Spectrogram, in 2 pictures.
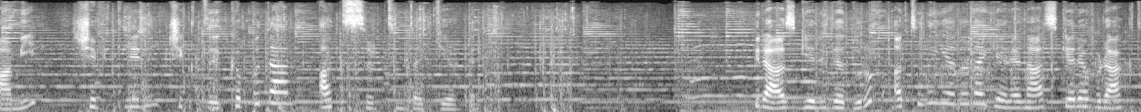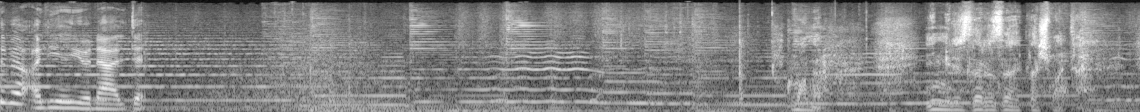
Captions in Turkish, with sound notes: (At nalı sesi) Kumandanım, İngilizler hızla yaklaşmakta.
